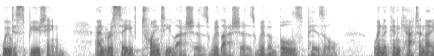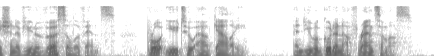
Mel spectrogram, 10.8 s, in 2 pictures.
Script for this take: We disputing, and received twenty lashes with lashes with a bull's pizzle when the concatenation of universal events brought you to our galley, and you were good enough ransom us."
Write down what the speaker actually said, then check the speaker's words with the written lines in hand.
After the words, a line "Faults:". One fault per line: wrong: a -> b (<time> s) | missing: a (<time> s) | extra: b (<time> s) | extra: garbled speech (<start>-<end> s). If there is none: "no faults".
We disputing, and received twenty lashes with lashes with a bull's pizzle when the concatenation of universal events brought you to our galley, and you were good enough ransom us."
Faults:
no faults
